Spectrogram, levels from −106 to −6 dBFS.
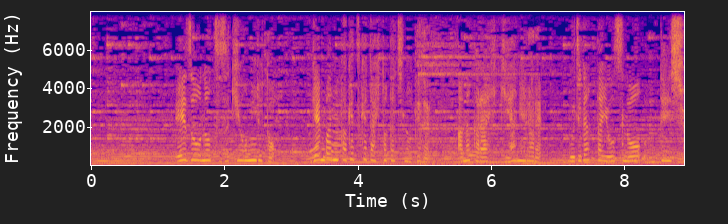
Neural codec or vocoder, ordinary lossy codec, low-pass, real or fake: none; none; none; real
